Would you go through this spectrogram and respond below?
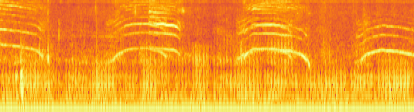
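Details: Lykoi cat mother purring with her litter of kittens: a steady, low, rumbling purr runs throughout, overlaid by thin kitten mews that rise and fall in arcs, roughly three or four in just over four seconds.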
